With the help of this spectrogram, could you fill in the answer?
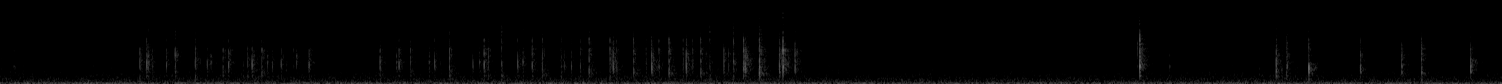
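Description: Fingertips wearing metal rings tap and click on the edges and glass screen of a thin, solid, flat tablet with an aluminium back, the rings also knocking against it. Quick, dry, bright clicks come in dense bursts for the first eight seconds, then pause and return as sparser taps, all over a steady low background hiss. Each tap dies away almost instantly.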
